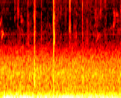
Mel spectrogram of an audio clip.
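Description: Steady low rumble and hiss of outdoor background noise, with a few faint light clicks.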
